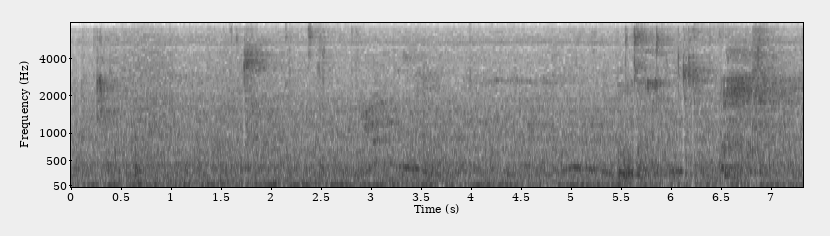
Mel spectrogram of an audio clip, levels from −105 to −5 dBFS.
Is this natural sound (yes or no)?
no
